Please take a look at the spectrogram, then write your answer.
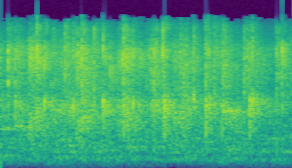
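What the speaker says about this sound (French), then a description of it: "Et donc, vous pouvez l'applaudir." An audience at a crime-fiction author gathering applauds a cover illustrator, with continuous close, dense clapping throughout and little else audible.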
